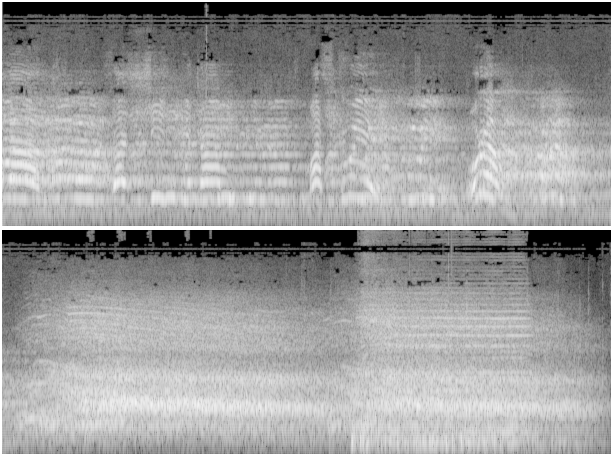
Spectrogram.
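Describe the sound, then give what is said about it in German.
Amplified voices boom with heavy echo across Red Square in Moscow during a military parade of thousands of soldiers, then a large crowd roars in sustained unison cheers, swelling loud and continuous for several seconds. “an der schließlich Tausende von Soldaten über den Roten Platz defilierten. Nicht mehr unter sozialistischen, jetzt unter veränderten politischen Vorzeichen und trotzdem zu einem Jubel, der stark an jenen der sozialistischen Jahre erinnerte.”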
